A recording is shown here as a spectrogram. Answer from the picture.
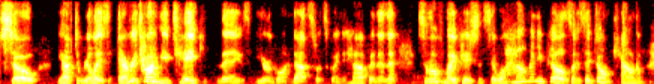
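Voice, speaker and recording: With an ordinary speaking voice at medium pitch, a woman speaks at a moderate pace with lively intonation and big swings in loudness. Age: 60s. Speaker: integrative cancer care doctor. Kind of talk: interview conversation. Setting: podcast interview.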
